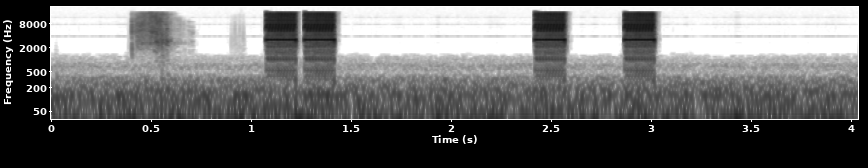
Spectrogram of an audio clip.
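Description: A harsh electronic buzzer sounds several times as a card reader rejects a card.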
